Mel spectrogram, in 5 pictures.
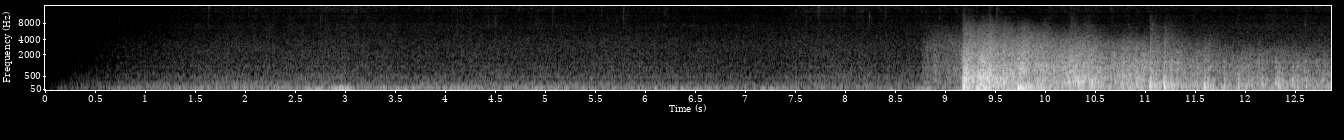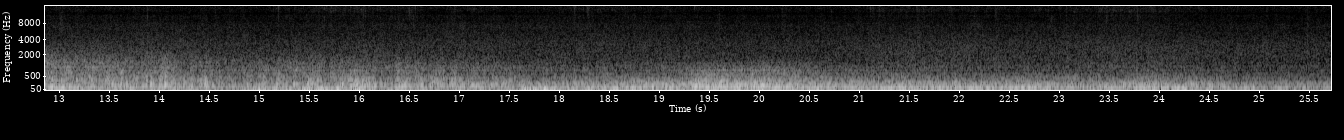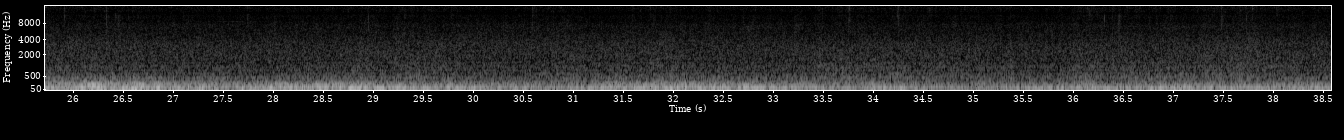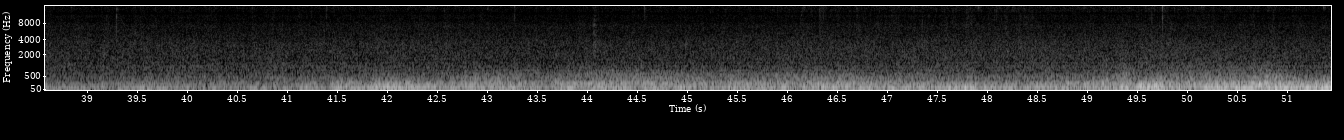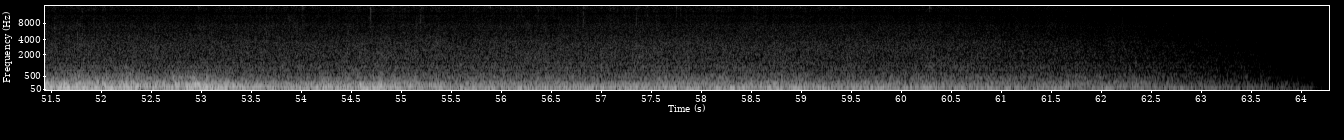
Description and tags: Nice crack of thunder - Recorded on June 18th 2006 in North Texas with Sony ECM-99 to Sony MD
field-recording, rain, thunder, thunderstorm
